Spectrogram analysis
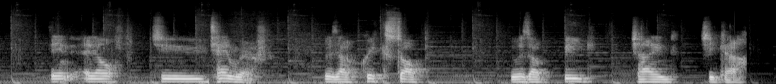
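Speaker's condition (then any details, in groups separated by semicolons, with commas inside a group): Mild cerebral palsy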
